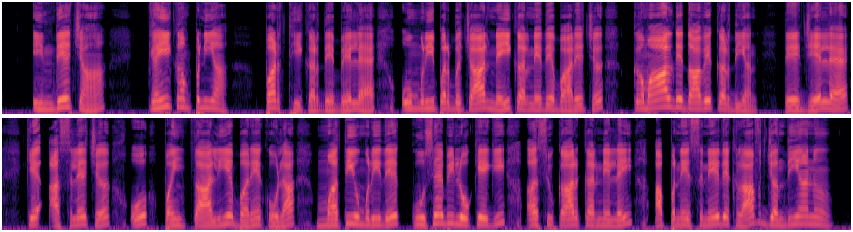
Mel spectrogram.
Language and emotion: Dogri, disgusted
